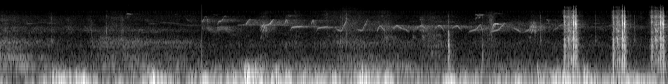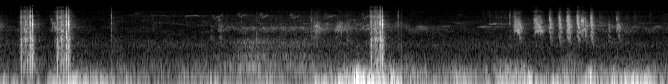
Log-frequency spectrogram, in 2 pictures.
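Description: Small birds singing and chirping. About four seconds in comes a run of five sharp, evenly spaced clicks lasting about a second, and near the end a fast rattle of clicks.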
